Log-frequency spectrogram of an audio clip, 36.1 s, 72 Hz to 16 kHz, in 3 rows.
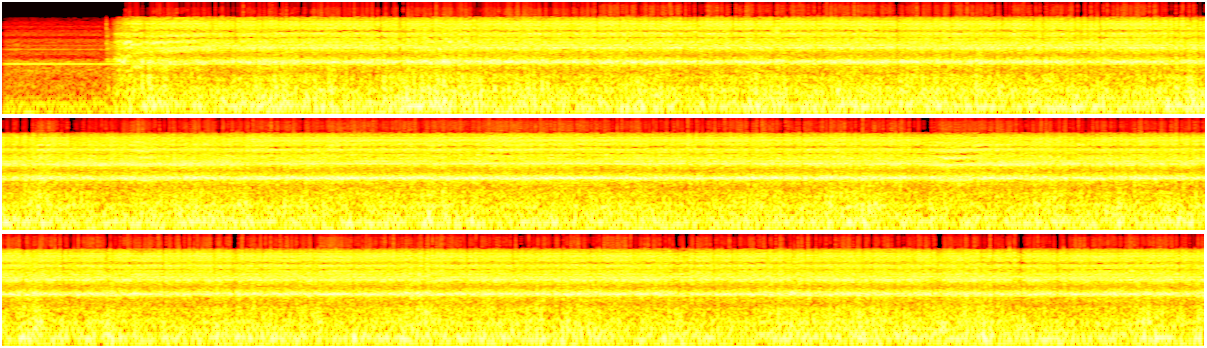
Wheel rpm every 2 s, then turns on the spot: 60, 230, 230, 230, 230, 230, 230, 230, 230, 230, 230, 230, 230, 230, 230, 230, 230, 240.
none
